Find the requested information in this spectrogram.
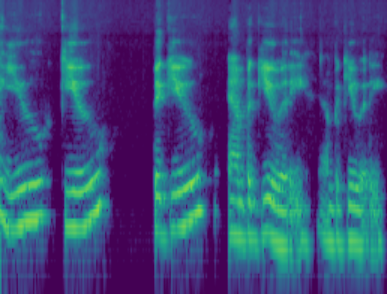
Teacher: we do need that that u that glide ya sound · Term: glide y sound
